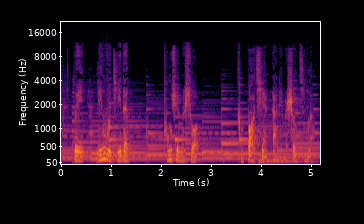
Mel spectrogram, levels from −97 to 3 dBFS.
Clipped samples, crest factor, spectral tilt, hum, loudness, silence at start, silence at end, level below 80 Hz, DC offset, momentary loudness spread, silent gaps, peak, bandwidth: under 0.1%; 22 dB; -6.5 dB/octave; none; -32 LUFS; 0 s; 0 s; -68 dBFS; under 0.1%; 12 LU; none; -10 dBFS; 12.5 kHz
